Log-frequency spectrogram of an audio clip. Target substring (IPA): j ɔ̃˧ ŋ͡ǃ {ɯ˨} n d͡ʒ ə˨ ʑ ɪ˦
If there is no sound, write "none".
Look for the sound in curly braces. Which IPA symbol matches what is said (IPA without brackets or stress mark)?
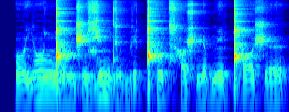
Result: ə˨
